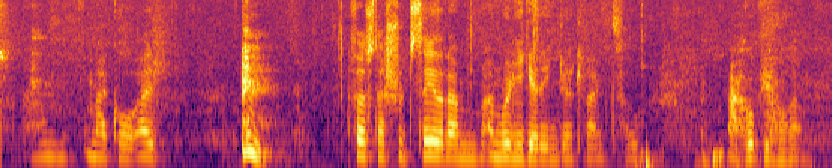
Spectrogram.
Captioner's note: cough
